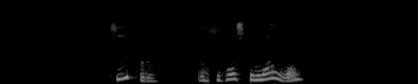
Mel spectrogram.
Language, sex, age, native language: Icelandic, female, 40-49, Icelandic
